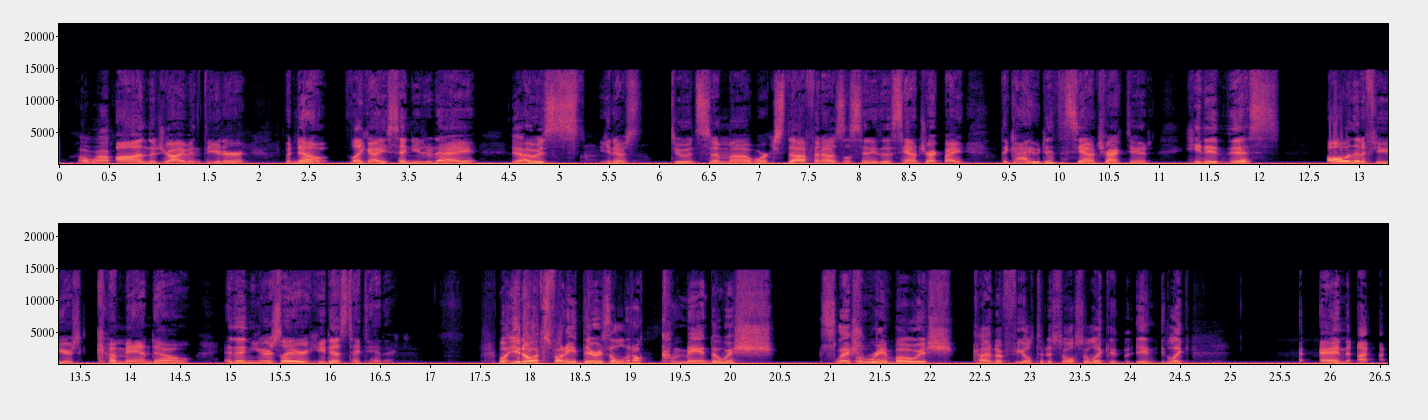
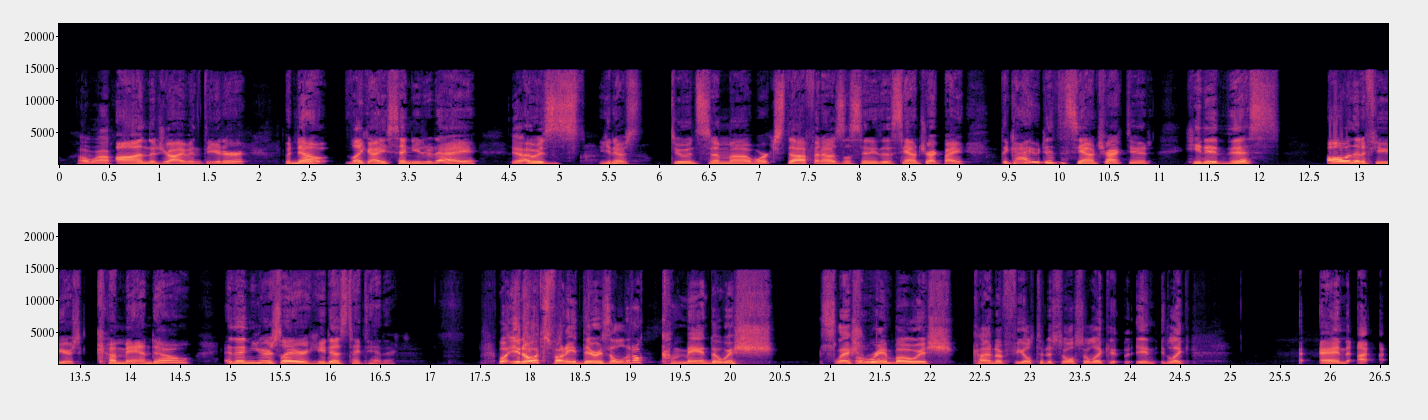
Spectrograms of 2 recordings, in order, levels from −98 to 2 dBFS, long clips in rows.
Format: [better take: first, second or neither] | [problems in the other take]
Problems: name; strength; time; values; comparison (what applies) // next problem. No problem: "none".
second | low rumble; noticeable; throughout; 20 dB below the speech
